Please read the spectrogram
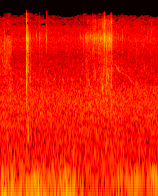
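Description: Low wind rumble on the microphone while drifting in a kayak, with one sharp click about half a second in.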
